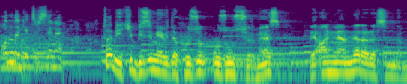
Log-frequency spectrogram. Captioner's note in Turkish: Ahmet dış ses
